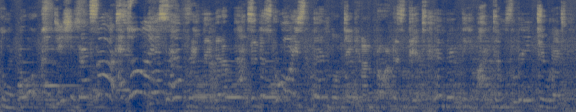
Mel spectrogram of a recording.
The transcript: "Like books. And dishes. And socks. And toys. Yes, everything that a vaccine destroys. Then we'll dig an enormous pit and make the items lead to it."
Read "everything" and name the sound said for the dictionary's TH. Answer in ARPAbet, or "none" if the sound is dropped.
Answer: TH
